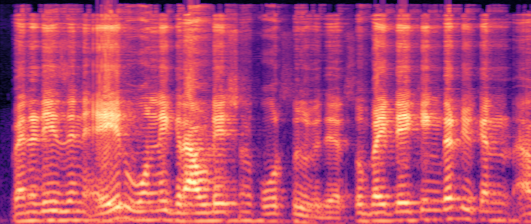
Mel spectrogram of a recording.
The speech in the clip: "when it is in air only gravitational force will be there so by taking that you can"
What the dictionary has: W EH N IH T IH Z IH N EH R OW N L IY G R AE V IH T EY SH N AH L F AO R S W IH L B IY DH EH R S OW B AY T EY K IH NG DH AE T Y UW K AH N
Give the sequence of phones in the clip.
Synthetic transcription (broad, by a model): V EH N IH T IH Z IH N EH R OW N L IY G R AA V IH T EY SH AH N F AO R S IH L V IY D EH R S OW B AY T EY K IH NG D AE T Y UW K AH N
